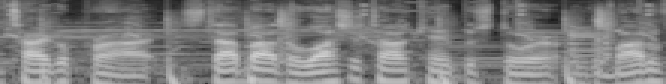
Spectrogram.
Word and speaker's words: Ouachita: Wichita. Achita. Ouachita. Is it pronounced Ouachita? Searching for Washita Baptist University. Back in Texas, everybody pronounces it Wichita, but really, it's Washita. Washita.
